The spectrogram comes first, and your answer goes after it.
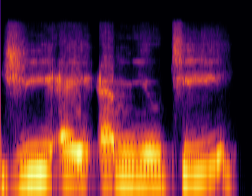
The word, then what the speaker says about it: gamut: goes, said the word G-A-M-U-T. Mm-hmm. As the whole gamut. Yeah, I don't mind the accent on that syllable. It's you want the whole gamut.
